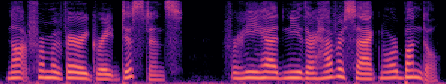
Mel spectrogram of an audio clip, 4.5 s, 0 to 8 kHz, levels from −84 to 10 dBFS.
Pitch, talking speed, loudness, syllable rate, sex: 205 Hz, 175 wpm, -17 LUFS, 5.0 syllables/s, female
